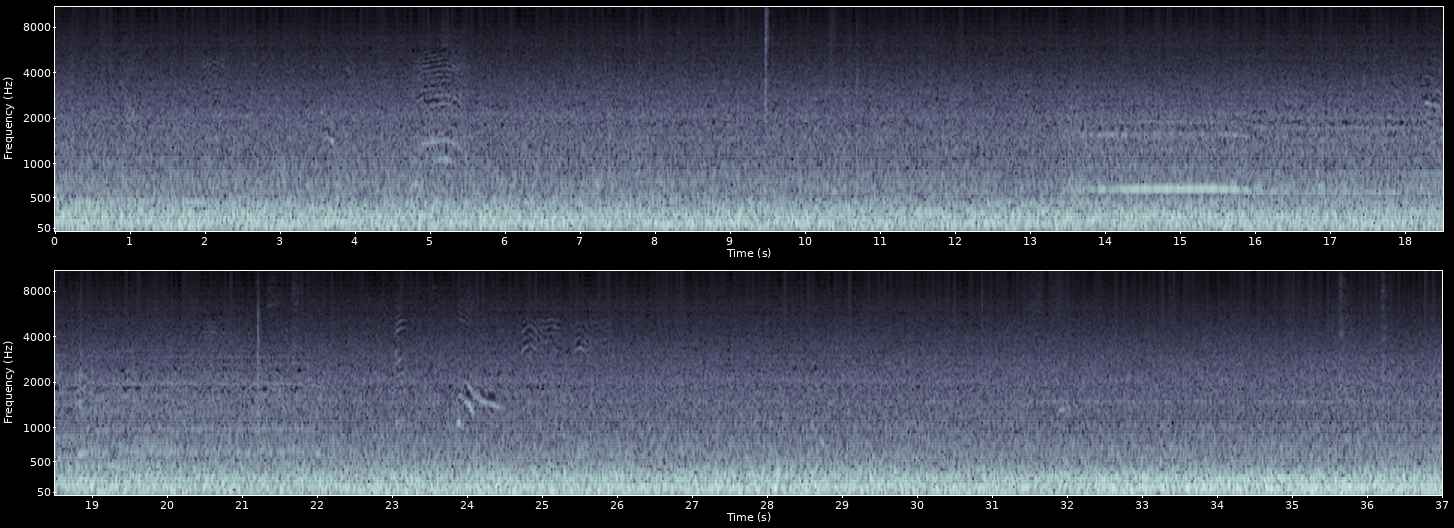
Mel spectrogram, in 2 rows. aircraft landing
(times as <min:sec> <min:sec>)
0:09.1 0:36.9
